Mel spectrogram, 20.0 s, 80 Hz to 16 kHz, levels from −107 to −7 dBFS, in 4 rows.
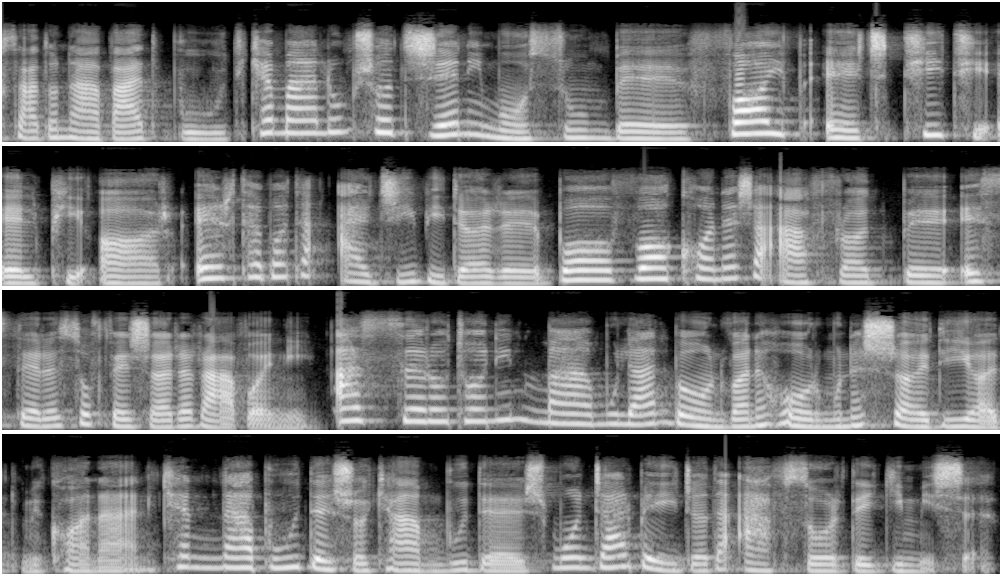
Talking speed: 115 wpm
